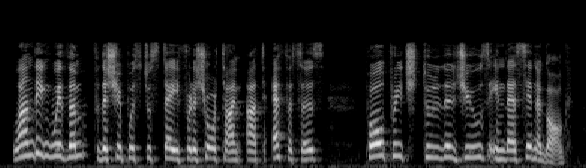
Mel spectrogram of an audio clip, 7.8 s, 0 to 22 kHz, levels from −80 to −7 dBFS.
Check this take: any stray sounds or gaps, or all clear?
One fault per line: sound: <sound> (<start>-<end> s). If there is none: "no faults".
no faults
